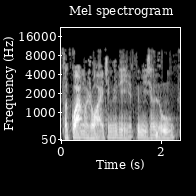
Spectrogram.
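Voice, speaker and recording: A middle-aged man giving a relaxed bilingual Buddhist dharma talk to his students, often repeating words and laughing. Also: sits low, moderate pace, vocal fry, slightly rough, highs cut off. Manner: repeats his words, laughs, switches between two languages. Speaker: Buddhist teacher.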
